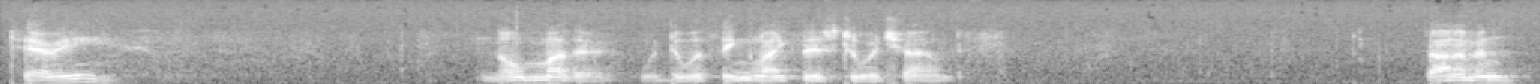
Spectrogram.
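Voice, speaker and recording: Vintage TV crime drama: persistent American photographer-detective, urgent, earnest delivery, animated intonation. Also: male voice, sits low, slow pace, pauses often, husky, highs cut off, heavily acted. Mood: concerned, probing.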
